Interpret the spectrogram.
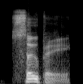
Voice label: "soapy", British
